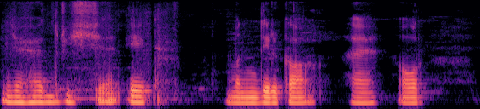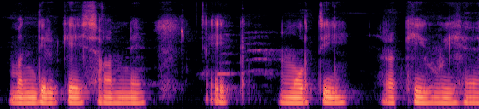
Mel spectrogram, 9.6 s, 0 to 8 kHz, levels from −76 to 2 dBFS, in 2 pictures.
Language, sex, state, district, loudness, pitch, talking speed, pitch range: Hindi, male, Uttar Pradesh, Muzaffarnagar, -21 LUFS, 115 Hz, 95 wpm, 110-120 Hz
